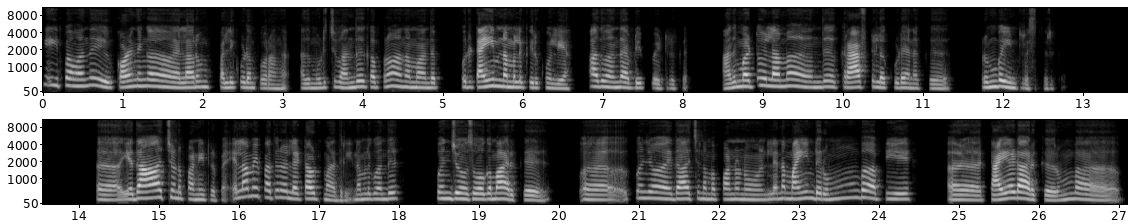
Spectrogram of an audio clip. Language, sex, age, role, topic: Tamil, female, 35-39, guest, நீங்கள் தினமும் படைப்புப் பணிக்காக எந்த தினசரி நடைமுறையைப் பின்பற்றுகிறீர்கள்?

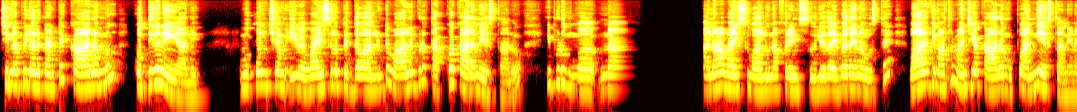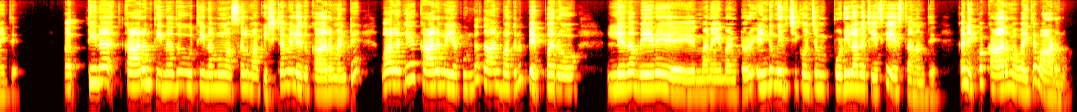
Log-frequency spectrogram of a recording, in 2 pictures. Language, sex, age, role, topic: Telugu, female, 25-29, guest, అతిథులకు ప్రత్యేక ఆహార అవసరాలు ఉంటే మీరు విందును ఎలా ప్రణాళిక చేస్తారు?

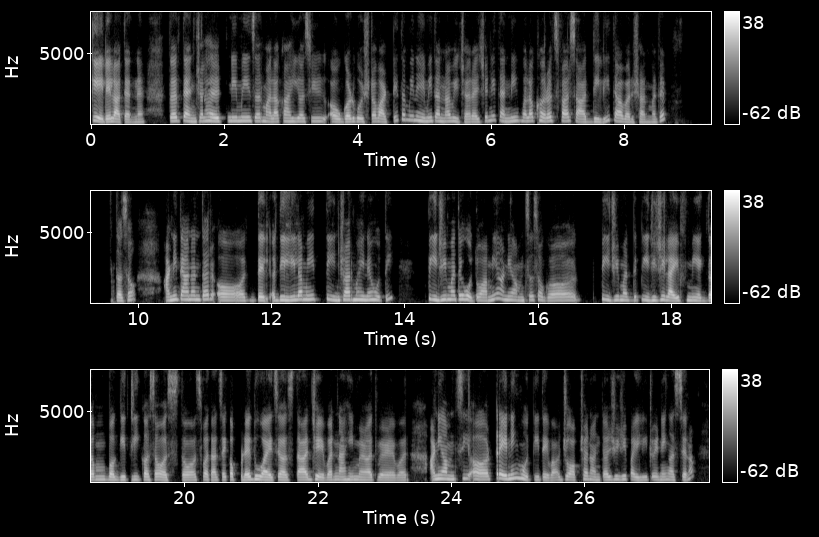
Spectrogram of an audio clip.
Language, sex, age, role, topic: Marathi, female, 30-34, guest, परिस्थिती बदलल्यावर आयुष्यात नव्याने सुरुवात कशी करावी?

